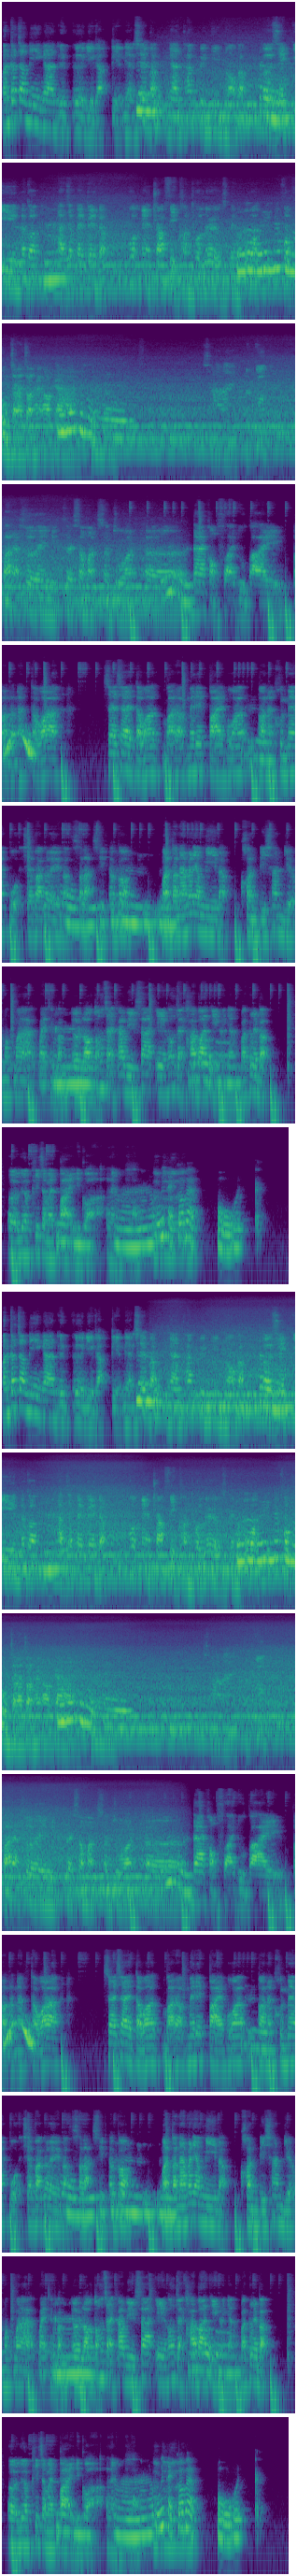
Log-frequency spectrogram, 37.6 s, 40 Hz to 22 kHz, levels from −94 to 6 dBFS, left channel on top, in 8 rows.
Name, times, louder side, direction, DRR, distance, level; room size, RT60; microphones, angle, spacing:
voice 1, 0.0-3.9 4.2-6.4 6.8-8.8 9.2-11.2 12.7-13.7 14.2-19.7 20.5-25.6 26.1-27.1 27.4-32.5 33.1-36.0, right 2 dB, 30° right, 0 dB, 2.5 m, -31 dB
voice 2, 2.2-2.9 4.1-4.6 5.4-5.8 8.5-9.7 10.3-11.5 13.8-14.3 16.6-17.2 18.9-19.4 22.8-23.2 24.5-26.3 29.1-29.8 31.2-32.1 33.8-34.4 34.8-36.1 36.4-37.1, right 1 dB, 85° right, 7 dB, 1.2 m, -28 dB
Mechanical fan, 2.3-17.1, right 4 dB, 65° right, 0.6 m, -34 dB
sound 1, 16.2-16.5 16.7-18.1 18.4-20.4 20.6-20.9 21.2-25.4 25.6-27.0 27.3-29.3 29.5-29.8 30.1-30.9 31.2-33.8, left 1 dB, 25° left, 0.9 m, -40 dB
8.7 x 5.8 x 3.2 m, 0.27 s
head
